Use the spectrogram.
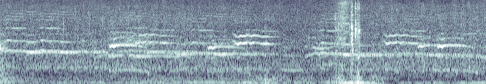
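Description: Cats meowing in the game Minecraft, several short rising mewls scattered across the clip over a steady background hum, moderately loud with no talking.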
